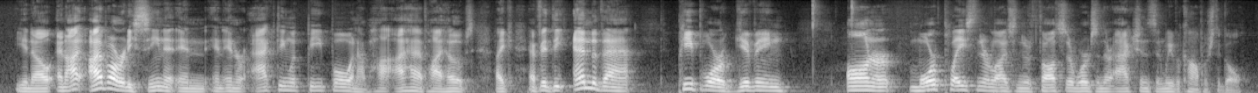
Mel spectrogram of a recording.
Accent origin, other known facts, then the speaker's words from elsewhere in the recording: Newark, Ohio, United States; I am podcasting from the great state of Ohio and my hometown, the metropolis of Newark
